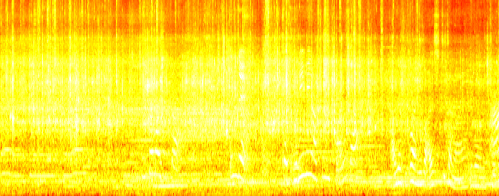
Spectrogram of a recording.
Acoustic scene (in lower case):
cafe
